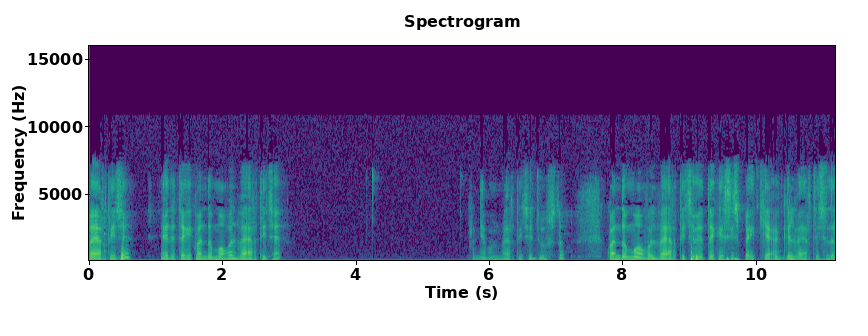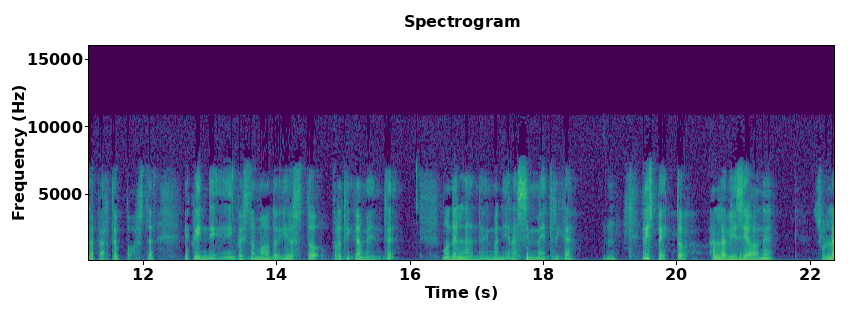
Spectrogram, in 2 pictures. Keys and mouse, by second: 1.0 g, 1.2-4.2 middle drag, 4.2 right click, 5.0-8.1 middle drag, 6.6 right click, 8.4 middle click, 9.0 click, 10.4-13.2 middle drag, 13.2 right click, 14.8 click, 18.2-19.2 middle drag, 20.6 KP_1.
